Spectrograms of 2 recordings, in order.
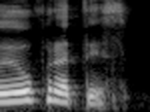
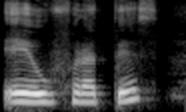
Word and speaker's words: Éufrates: río pues fíjense que la palabra éufrates viene del griego que también se pronuncia igual éufrates que significa el río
